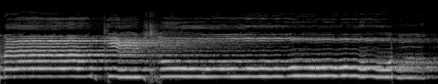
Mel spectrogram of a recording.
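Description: A Quran verse chanted in melodic recitation by a single unaccompanied voice: long held notes with ornamented turns and a brief break about a second and a half in. The phrase ends near the end with a reverberant fade.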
